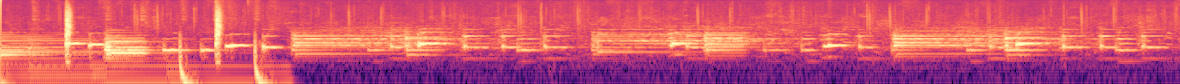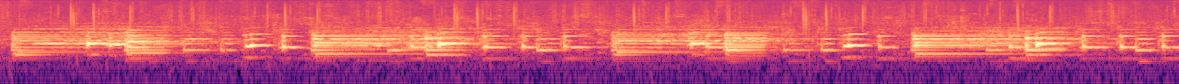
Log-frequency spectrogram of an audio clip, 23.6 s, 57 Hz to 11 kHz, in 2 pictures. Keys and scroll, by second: 0.4 super+d, 3.0 super+[, 7.4 x, 11.2 Delete, 17.3 shift+[, 20.3 x, 22.0 o.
